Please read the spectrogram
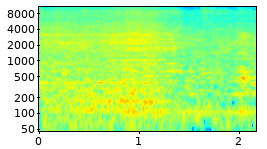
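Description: Street background: a steady traffic rumble with indistinct voices.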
